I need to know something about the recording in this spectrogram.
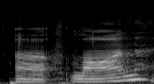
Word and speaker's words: lawn: So looking at these three words, for lawn, we have the ah vowel. For long, long, we also have the ah vowel. Here we have the n, here we have the ng. And for lung, we have the ng, but the schwa vowel.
